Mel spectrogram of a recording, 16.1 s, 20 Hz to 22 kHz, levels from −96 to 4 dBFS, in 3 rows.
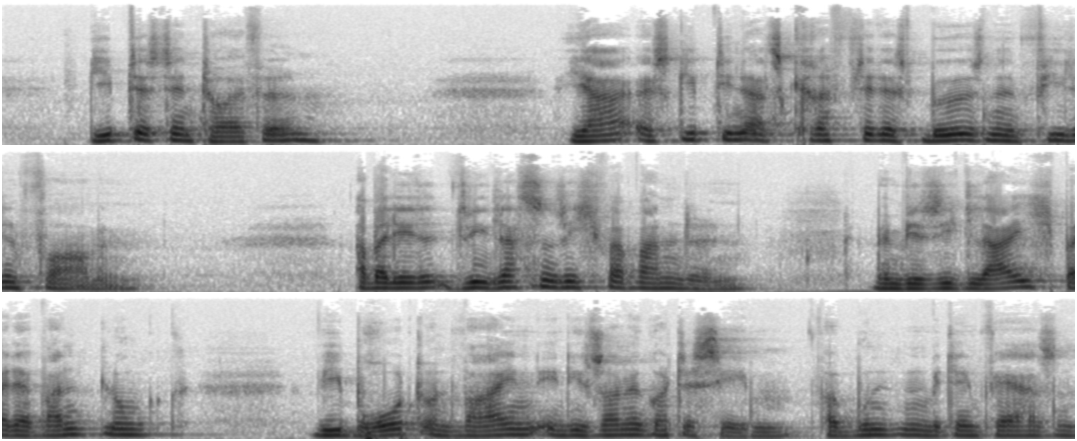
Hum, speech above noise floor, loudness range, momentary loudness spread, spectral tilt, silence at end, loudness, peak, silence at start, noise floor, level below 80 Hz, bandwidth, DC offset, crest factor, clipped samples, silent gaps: none; 37 dB; 2 LU; 9 LU; -6.5 dB/octave; 0 s; -15 LUFS; 0 dBFS; 0.45 s; -51 dBFS; -42 dBFS; 13.5 kHz; under 0.1%; 16 dB; under 0.1%; none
